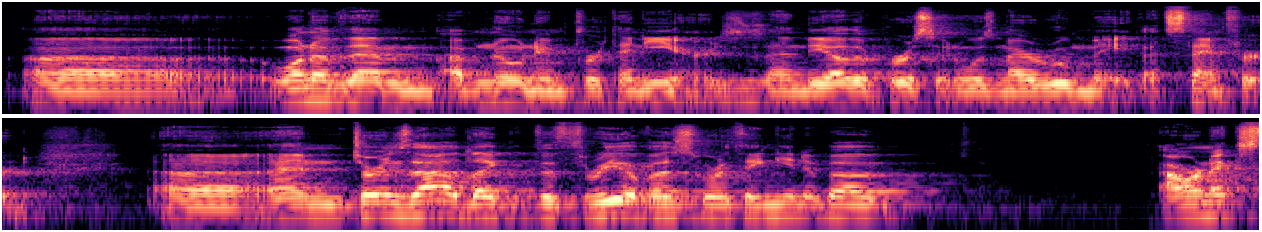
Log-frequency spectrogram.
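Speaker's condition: No condition

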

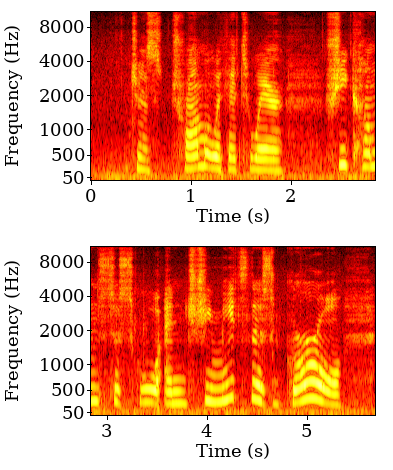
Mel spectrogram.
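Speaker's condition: No condition

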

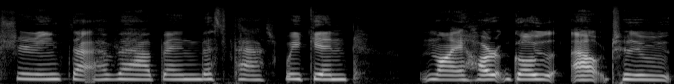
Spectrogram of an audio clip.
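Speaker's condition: Spastic cerebral palsy, mixed, mostly spastic

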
